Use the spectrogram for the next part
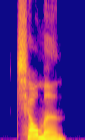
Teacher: The word 敲 has a high, flat first tone.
